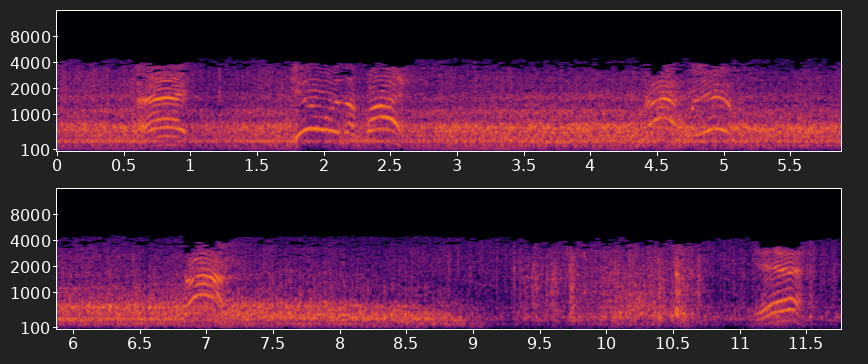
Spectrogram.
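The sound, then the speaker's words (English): A bus engine rumbles steadily, then eases off and drops to a lower idle near the end as the bus comes to a stop, with brief squealing tones riding above. “Turn the bus around. We're going where you just came from.”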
